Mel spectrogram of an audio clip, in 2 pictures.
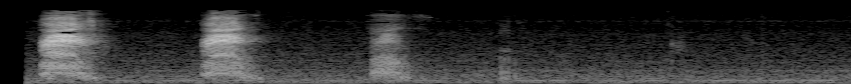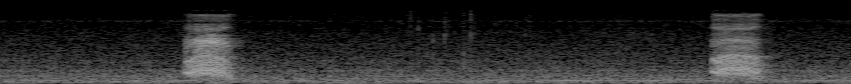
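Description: A meerkat gives harsh, raspy bursts at uneven intervals, begging for food.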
